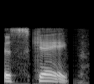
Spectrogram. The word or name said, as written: escape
